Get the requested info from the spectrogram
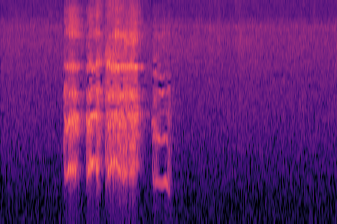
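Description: Red junglefowl rooster crowing once, about a second in: a crow of just over a second in several pitched parts that ends in a short, lower, falling note.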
